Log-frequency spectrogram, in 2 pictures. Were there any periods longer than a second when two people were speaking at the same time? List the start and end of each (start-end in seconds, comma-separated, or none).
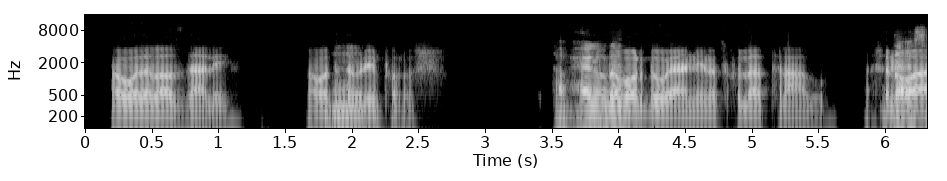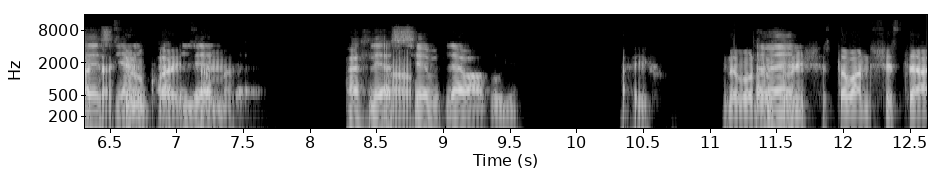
6.0-7.5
